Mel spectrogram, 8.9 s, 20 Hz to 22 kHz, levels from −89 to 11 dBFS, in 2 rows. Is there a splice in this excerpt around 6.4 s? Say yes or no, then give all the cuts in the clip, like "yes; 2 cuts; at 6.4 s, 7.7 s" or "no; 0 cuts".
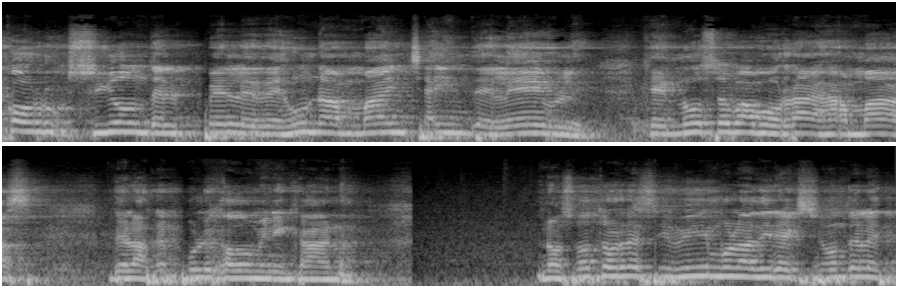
yes; 1 cut; at 6.4 s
